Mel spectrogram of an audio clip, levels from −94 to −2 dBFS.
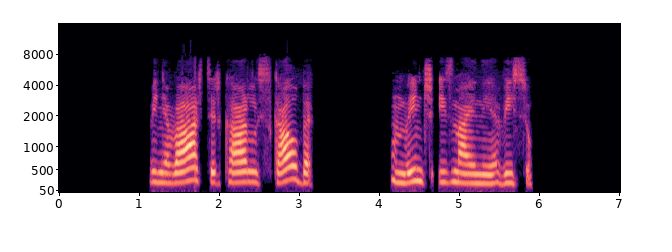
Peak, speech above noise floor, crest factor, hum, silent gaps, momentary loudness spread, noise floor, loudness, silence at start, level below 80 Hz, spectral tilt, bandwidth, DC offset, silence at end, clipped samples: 0 dBFS; over 73 dB; 20 dB; none; 3.18-4.13 s; 15 LU; under -90 dBFS; -17 LUFS; 1.15 s; -68 dBFS; -5 dB/octave; 7.6 kHz; under 0.1%; 1.1 s; under 0.1%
